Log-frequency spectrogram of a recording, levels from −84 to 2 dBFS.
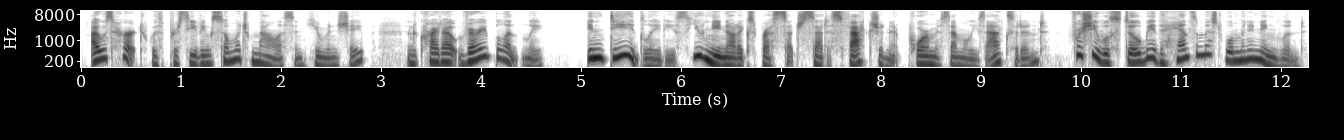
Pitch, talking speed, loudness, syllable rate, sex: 175 Hz, 190 wpm, -24 LUFS, 5.5 syllables/s, female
